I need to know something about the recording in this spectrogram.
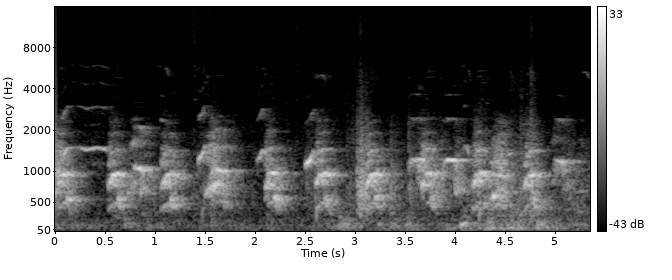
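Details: Smallest female pup of a Doberman Pinscher litter, kept back as a holdback, a hard biter who won't let go; steady series of hoarse, tonal yapping barks, about two each second, each short and slightly falling.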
